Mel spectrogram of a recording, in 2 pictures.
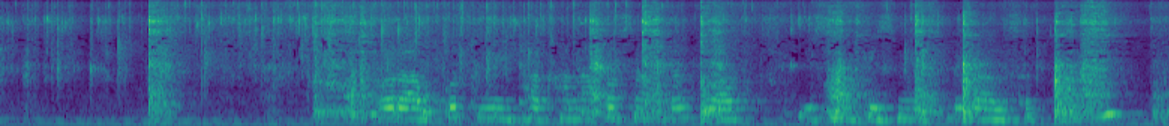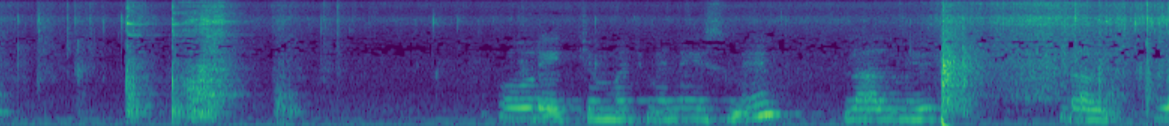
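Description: A metal spatula scrapes and clinks against a wok while stirring.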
